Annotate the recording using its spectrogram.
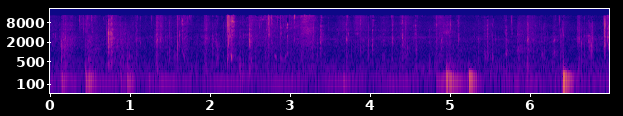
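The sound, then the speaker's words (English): Soft chewing of a small piece of cheddar cheese, with irregular wet mouth sounds and a few louder smacks near the end, heard alone over a low steady hum. “So I'm going to eat a smaller piece of cheddar cheese this time so you don't have to hear me muttering.”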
